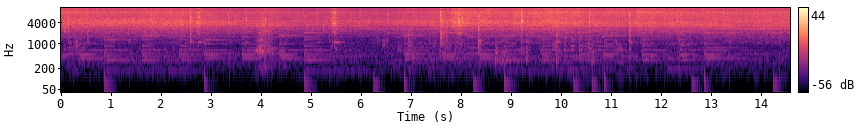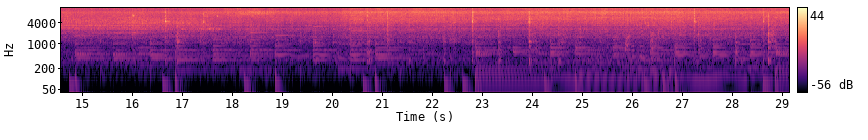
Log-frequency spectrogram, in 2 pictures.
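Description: Chopped onions sizzling as they fry in hot oil in a pan, with a spatula stirring and scraping against the pan in scattered clicks. Soft background music with changing notes runs underneath.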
